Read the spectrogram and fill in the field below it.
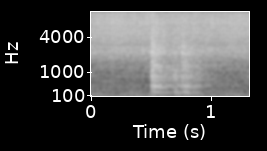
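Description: Spinach and mushrooms sauté in a pan for an omelet, a short burst of stirring and sizzle rising over a faint steady background, then settling again.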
